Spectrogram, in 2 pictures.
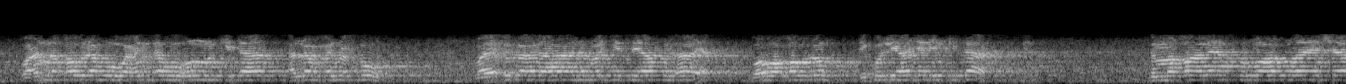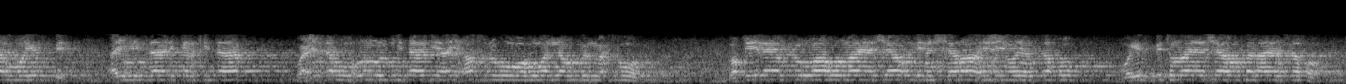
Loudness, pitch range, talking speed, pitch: -17 LUFS, 205-210 Hz, 110 wpm, 210 Hz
